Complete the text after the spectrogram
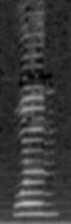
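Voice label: "wen1", Mandarin pinyin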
